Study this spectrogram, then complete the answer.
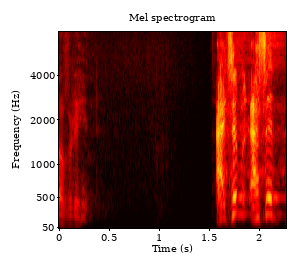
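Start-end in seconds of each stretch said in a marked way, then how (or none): none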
